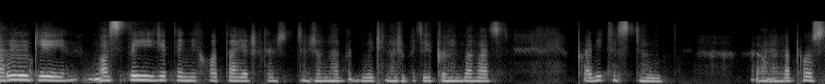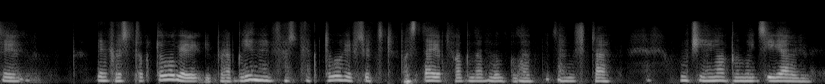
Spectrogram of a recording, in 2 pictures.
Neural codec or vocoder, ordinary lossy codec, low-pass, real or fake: codec, 16 kHz, 0.5 kbps, FreqCodec, smaller model; none; none; fake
